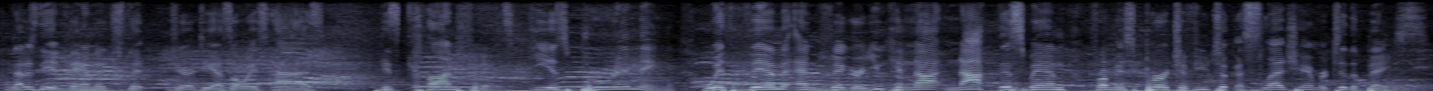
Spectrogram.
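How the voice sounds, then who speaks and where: A man's voice: a little high, normal speed, a crowd in the background. A man calling live wrestling as a commentator, with a dramatic, wordy delivery. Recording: loud background noise at live event.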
